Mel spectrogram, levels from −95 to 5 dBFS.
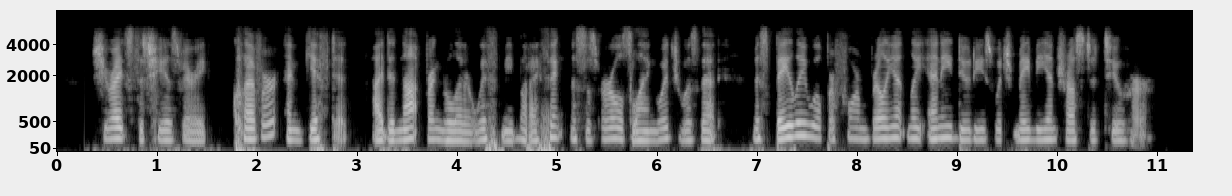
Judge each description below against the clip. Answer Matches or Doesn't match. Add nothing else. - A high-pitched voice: Doesn't match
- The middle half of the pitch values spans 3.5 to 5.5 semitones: Doesn't match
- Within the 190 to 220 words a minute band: Matches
